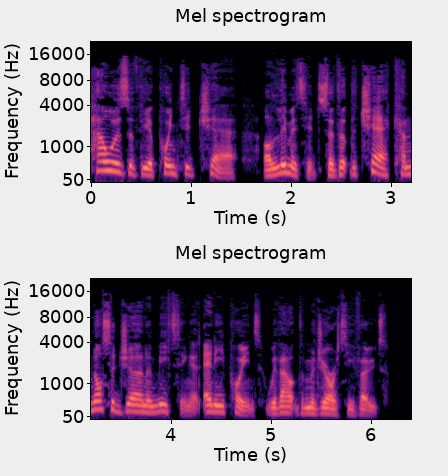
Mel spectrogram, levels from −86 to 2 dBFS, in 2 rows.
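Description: From start to finish the speech has a swirly, hollow, smeared quality, with consonant attacks blurred. It is likely generation loss: the audio was decoded and re-encoded with MP3 around seven times, each pass quantising on a shifted frame grid so the damage compounds. The sound points to a chain near 64 kbit/s. A spectrogram shows nothing above 16.5 kHz, plus flickering holes and pre-echo smear around onsets.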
